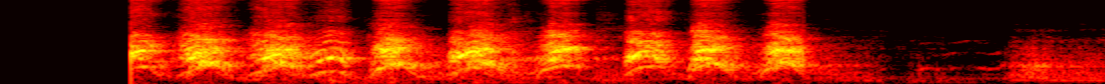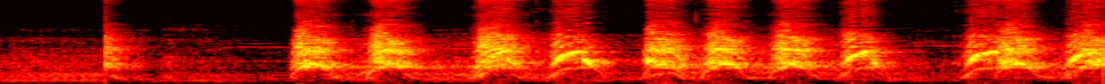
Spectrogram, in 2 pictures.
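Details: A dog barking in rapid, evenly spaced yaps, about four a second, in two bursts separated by a short quiet gap with faint background murmur.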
